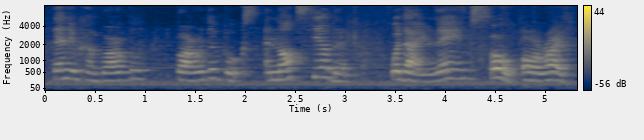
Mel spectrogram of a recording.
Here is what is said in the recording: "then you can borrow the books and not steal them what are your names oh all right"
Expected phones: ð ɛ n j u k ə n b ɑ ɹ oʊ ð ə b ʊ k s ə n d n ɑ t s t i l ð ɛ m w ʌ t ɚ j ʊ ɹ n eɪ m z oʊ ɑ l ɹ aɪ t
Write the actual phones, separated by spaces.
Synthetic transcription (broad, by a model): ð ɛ n j u k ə n b ɑ ɹ oʊ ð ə b ʊ k s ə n n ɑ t s t i l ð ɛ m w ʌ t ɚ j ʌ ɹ n eɪ m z oʊ ɑ l ɹ aɪ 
